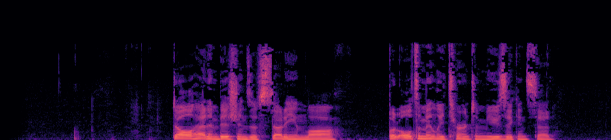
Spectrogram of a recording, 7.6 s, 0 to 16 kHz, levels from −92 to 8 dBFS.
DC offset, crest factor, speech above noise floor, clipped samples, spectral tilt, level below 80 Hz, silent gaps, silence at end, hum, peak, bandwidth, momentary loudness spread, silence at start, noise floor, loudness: under 0.1%; 18 dB; 48 dB; under 0.1%; -5.5 dB/octave; -62 dBFS; none; 0.75 s; none; -8 dBFS; 11.5 kHz; 9 LU; 2.15 s; -71 dBFS; -24 LUFS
